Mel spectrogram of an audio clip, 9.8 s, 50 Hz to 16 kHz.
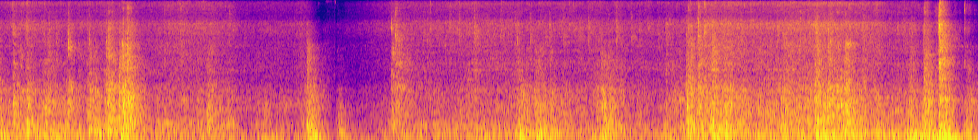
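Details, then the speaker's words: Garage door from 2005 after greasing all the moving parts: soft even rumble and light rolling clatter, no screech or grinding; normal quiet operation. "as you can see I just greased all the moving parts of the garage door and after I move it up and down once or twice just listen to how quiet it gets"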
